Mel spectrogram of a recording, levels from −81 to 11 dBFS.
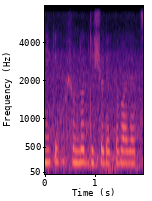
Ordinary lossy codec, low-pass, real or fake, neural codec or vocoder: MP3, 64 kbps; 7.2 kHz; real; none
